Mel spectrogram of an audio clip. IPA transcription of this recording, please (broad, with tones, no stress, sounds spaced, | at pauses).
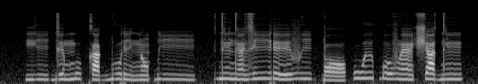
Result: j iː˨ ɡ e˧ m u˧ k a˨ ɡ͡b u˧ ɾ i˨ n ɔ̃˧ ɓ iː˦˨ | d ĩ˦ d ɛ̃˧ z iː˦ ɾ eː˨˦ v iː˦˨ k͡p ɔ˨ | w ɨ˦ ɓ o˦ v ɛ̃˦˨ ʃ a˦˨ d ĩ˧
